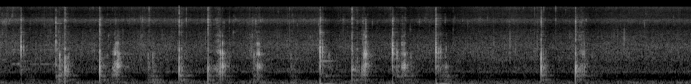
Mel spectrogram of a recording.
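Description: A metal spatula scrapes and clanks against a wok.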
